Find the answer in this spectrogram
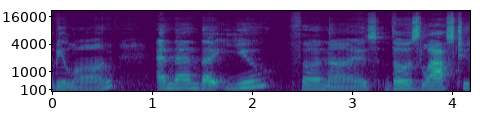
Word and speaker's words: euthanize: And in this syllable, the th syllable, the letter A is vowel schwa. It's a reduced vowel. So it doesn't say a or ah, anything A related. It just says euthanize.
